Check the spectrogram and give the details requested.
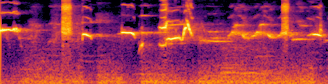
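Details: Oriental magpie-robin song for tutoring silent caged birds: long clear whistled notes, some bending upward, punctuated by a few sharp clicking chips, with soft low hum underneath.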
